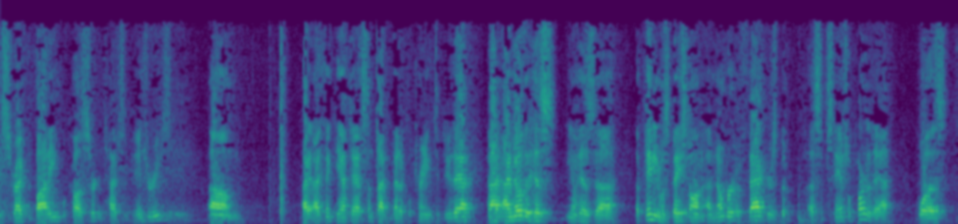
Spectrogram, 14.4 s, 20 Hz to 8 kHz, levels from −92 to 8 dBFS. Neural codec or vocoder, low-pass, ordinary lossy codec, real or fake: vocoder, 22.05 kHz, 80 mel bands, Vocos; 7.2 kHz; MP3, 32 kbps; fake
